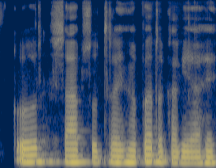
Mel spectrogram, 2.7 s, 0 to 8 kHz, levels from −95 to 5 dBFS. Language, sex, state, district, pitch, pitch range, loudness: Hindi, male, Bihar, Supaul, 110 Hz, 105-120 Hz, -22 LUFS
